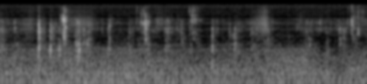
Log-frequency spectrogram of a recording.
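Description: A person chewing and biting into a piece of chicken on the bone, close to the microphone: faint mouth sounds with small irregular clicks.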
